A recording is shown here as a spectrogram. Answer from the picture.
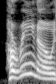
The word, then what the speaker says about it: Hirono: Hirono is not a mispronunciation. It's Hirono.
